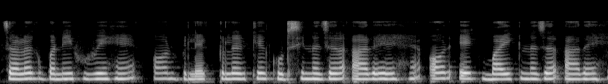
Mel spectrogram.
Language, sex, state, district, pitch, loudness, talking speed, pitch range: Hindi, female, Jharkhand, Deoghar, 255 Hz, -15 LUFS, 195 wpm, 250-265 Hz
